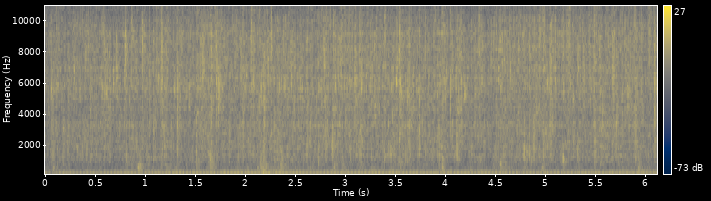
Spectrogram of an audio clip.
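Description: Onions cooking in a pan on a stovetop, a soft continuous sizzle with faint occasional clicks and a low steady hum underneath, no one speaking.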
